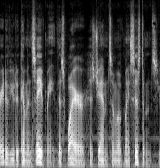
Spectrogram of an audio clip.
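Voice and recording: A man puts on a robotic character voice with a very deep, low pitch. He goes at a fairly quick pace over clear background noise.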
